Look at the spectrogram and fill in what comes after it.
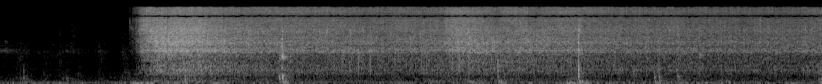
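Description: Chopped banana flower dropped into hot oil in a kadai: a loud sizzle starts suddenly about a second in and keeps on steadily as more is added, with a couple of light clicks.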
